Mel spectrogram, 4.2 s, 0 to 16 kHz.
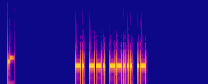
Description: Morse code, heard as a keyed tone, about 36 wpm, 700 Hz. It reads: NG7A
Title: NA SOTA Activator Callsigns 35wpm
